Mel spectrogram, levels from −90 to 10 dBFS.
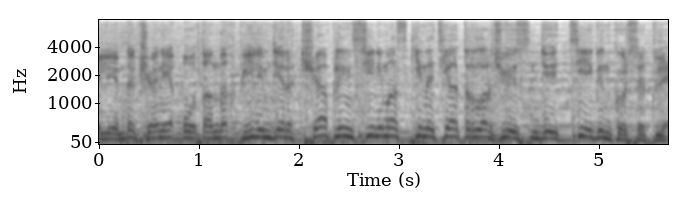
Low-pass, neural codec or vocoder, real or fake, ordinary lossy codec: none; codec, 16 kHz, 16 kbps, FreqCodec, smaller model; fake; none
